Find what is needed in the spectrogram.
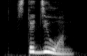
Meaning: stadium (venue where sporting events are held)
- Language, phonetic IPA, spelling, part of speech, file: Russian, [stədʲɪˈon], стадион, noun, Ru-стадион.ogg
